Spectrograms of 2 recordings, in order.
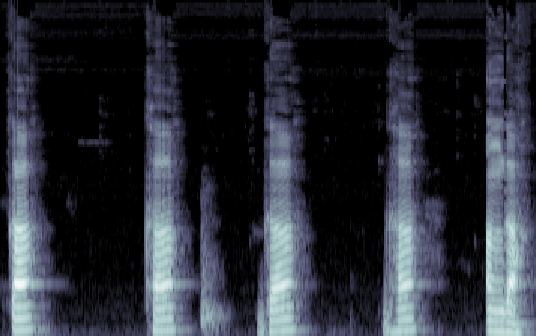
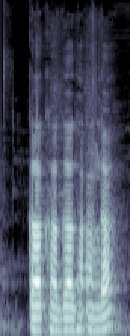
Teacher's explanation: क वर्ग का उच्चारण स्थान क्या है? कंठ है।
